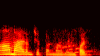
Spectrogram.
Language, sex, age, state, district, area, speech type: Telugu, female, 30-45, Telangana, Ranga Reddy, rural, conversation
